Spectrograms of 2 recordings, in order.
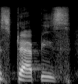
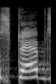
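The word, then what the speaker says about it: stapes: सबसे पहले का लिखेंगे स्टैपीज, इसको स्टैब्स भी बोला जाता है, कभी कभी ना इसको प्रोनाउंस करते हैं ना स्टैपीज या स्टैब्स भी बोलते हैं, ठीक है।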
